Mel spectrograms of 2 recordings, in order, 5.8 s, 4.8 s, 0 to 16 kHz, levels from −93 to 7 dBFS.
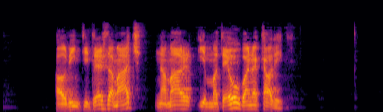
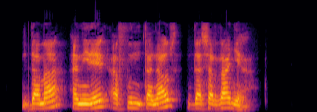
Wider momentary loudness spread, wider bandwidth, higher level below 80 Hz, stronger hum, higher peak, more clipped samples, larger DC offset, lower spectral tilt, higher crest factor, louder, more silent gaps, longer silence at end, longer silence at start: second, 7 LU vs 10 LU; about the same, 7.4 kHz vs 7.4 kHz; about the same, -60 dBFS vs -58 dBFS; neither; about the same, -2 dBFS vs 0 dBFS; neither; neither; second, -4.5 dB/octave vs -6 dB/octave; about the same, 16 dB vs 14 dB; about the same, -15 LUFS vs -13 LUFS; neither; first, 1.55 s vs 1 s; first, 0.85 s vs 0.35 s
